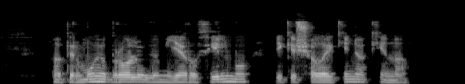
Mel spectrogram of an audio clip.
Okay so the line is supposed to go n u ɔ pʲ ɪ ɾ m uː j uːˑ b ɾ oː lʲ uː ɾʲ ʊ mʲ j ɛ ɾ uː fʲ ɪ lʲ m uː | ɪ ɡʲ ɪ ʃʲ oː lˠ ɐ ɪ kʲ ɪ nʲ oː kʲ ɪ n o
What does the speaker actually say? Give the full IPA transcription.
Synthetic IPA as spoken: n u ɔ pʲ ɪ ɾ m uː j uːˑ b ɾ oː lʲ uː lʲ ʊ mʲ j ɛ ɾ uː fʲ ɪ lʲ m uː | ɪ kʲ ɪ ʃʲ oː lˠ ɐ ɪ kʲ ɪ nʲ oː kʲ ɪ n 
